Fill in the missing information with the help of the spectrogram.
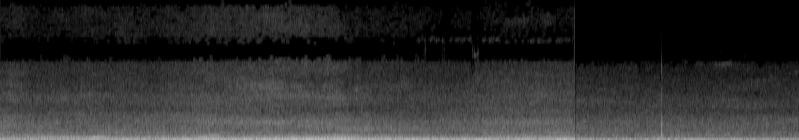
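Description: City street traffic: cars, vans and scooters running past with a steady low rumble, one engine rising in pitch around the middle as it pulls away.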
